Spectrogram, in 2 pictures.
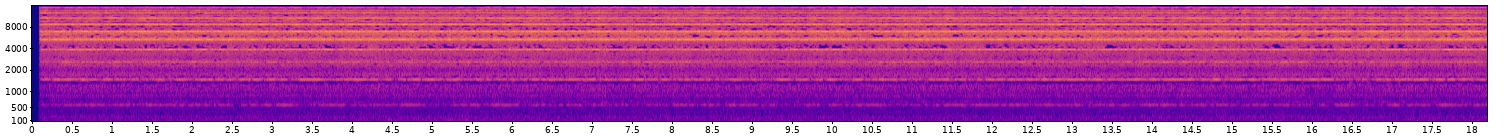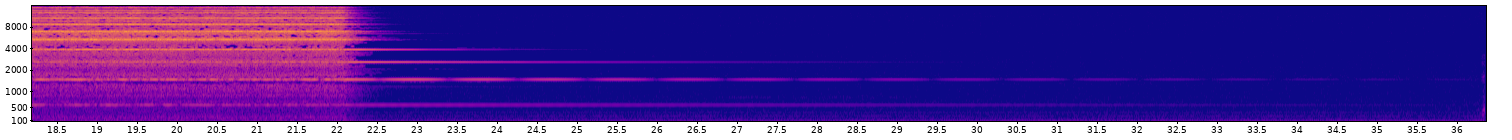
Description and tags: An electric school bell recorded at the Nashua Actorsingers'
rehearsal hall in the summer of 2001. The ring lasts for 22 seconds,
but can be shortened by removing the beginning. The echo lasts 14
seconds, but can be faded early if necessary. The recording was made in
a stairwell using a stereo microphone on a Roland VS-1680 at 44,100
samples per second.
electric, school-bell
